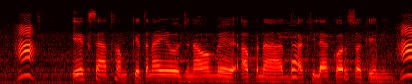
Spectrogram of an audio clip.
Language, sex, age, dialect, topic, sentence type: Bhojpuri, male, <18, Northern, banking, question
